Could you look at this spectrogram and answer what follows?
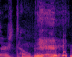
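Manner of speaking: delighted, high-pitched squeal mixed with laughter.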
